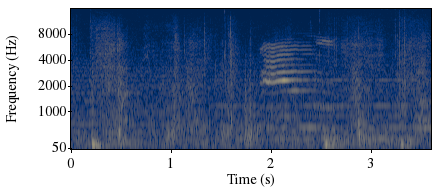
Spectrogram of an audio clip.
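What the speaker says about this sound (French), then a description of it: "C'est le chat qui s'appelle Hulda." A cat meows several times in short, plaintive calls, close by, with one higher drawn-out cry in the middle.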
